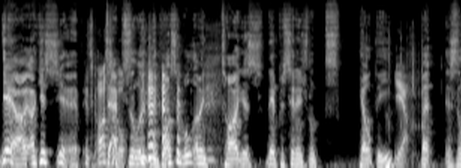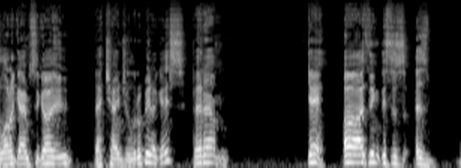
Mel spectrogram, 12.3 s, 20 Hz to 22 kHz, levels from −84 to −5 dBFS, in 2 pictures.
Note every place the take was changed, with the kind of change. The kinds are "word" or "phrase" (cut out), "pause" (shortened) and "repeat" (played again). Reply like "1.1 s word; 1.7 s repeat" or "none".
1.1 s word; 2.9 s phrase; 4.8 s word; 5.8 s pause; 7.6 s word; 8.6 s pause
